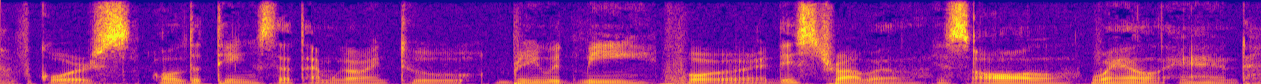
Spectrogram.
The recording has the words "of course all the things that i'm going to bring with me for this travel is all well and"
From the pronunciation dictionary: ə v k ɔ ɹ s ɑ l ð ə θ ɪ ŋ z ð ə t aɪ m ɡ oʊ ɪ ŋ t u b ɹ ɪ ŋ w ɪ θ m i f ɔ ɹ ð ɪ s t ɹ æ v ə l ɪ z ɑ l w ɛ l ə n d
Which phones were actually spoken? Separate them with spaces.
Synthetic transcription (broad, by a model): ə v k ɔ ɹ s ɑ l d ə t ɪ ŋ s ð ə t aɪ m ɡ oʊ ɪ ŋ t u b ɹ ɪ ŋ w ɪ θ m i f ɔ ɹ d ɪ s t ɹ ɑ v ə l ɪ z ɑ l w ɛ l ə n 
